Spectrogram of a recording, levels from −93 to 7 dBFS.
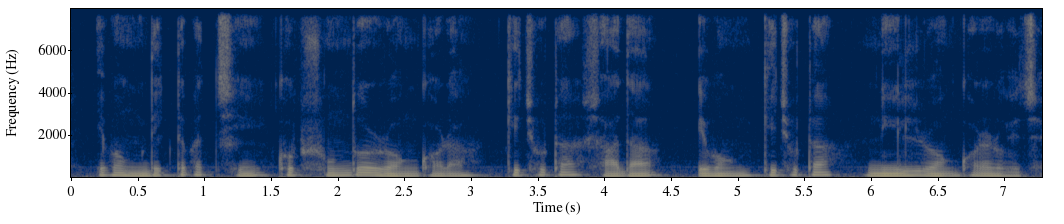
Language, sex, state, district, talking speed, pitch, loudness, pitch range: Bengali, male, West Bengal, Dakshin Dinajpur, 125 wpm, 100 Hz, -39 LUFS, 90-115 Hz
